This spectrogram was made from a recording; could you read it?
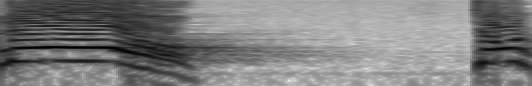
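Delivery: loud, high protesting scream, no drawn out. Retelling a story where a man with demons screams back at his teacher; retelling a scream. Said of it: "this guy is screaming back going".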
